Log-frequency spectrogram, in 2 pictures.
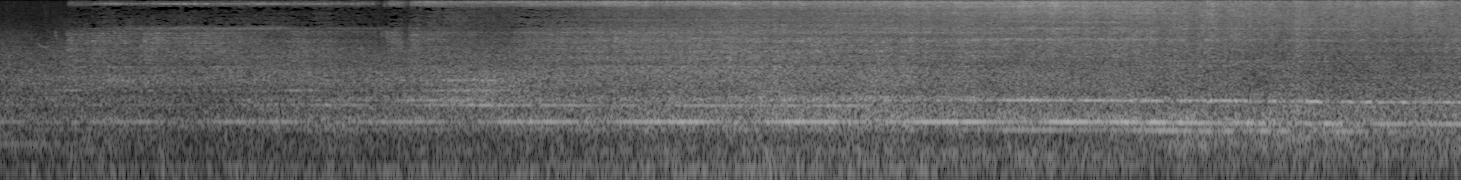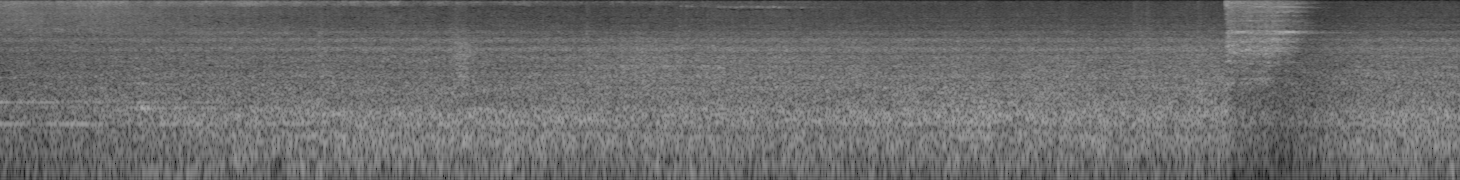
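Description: Freight train of tank wagons behind an electric locomotive approaching and rolling past. It grows louder over the first few seconds into a steady, dense rolling of wheels on rails. A whine at several pitches runs through the first half and fades out about halfway through, and a brief hiss comes near the end.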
